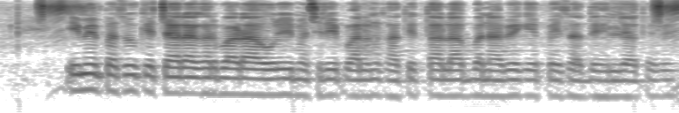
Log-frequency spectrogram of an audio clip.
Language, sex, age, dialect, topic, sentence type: Bhojpuri, male, 25-30, Northern, agriculture, statement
